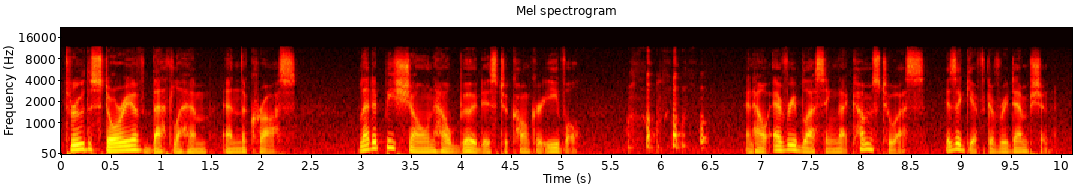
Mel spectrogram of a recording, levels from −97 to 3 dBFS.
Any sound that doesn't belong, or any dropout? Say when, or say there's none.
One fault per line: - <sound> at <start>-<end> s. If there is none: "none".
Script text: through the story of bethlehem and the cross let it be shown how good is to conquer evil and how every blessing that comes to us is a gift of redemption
- laugh at 5.7-6.5 s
